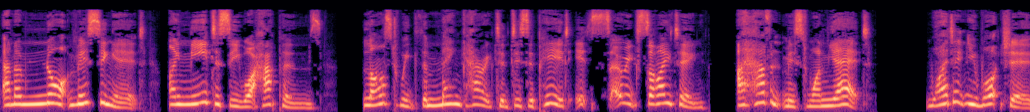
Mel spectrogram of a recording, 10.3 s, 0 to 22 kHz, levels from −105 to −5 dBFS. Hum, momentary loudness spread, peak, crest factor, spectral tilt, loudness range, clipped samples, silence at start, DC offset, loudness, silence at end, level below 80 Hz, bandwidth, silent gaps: none; 13 LU; -4 dBFS; 16 dB; -3.5 dB/octave; 4 LU; under 0.1%; 0 s; under 0.1%; -19 LUFS; 0 s; -66 dBFS; 15.5 kHz; 1.61-1.67 s, 3.37-3.62 s, 7.11-7.33 s, 8.78-9.26 s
